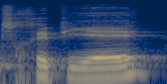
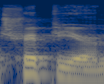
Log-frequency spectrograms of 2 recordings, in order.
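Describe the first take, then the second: First: The name is pronounced the French way. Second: The name is pronounced the English way. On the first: "like the French pronunciation" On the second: "I always heard the English commentators saying Trippier"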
